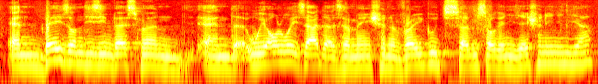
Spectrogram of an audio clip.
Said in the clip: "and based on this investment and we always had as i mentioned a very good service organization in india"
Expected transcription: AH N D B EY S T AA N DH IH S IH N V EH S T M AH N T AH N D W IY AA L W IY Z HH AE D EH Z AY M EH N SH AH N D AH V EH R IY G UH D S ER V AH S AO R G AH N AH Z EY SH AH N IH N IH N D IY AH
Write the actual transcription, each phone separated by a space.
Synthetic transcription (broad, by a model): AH N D B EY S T AA N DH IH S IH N V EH S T M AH N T AH N D W IY AA L W IY Z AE D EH Z AY M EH N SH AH N AH V EH R IY G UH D S ER V AH S AO R G AH N AH Z EY SH AH N IH N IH N D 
